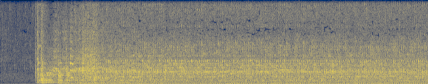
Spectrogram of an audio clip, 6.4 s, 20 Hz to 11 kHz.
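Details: Mercruiser 3.0 boat engine right after replacing the noisy water recirculation pump, head gasket previously repaired, hose hooked up: starts at once, steady even idle, no squeak or chirp; no leaks, no more noise, normal running.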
